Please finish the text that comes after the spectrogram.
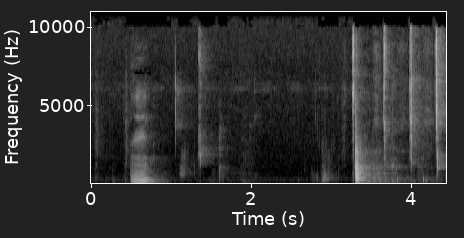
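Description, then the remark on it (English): Someone drinks a fizzy hard orange drink: a short hum and a few soft clicks, a pause, then a sudden crackling burst of fizz with slurping sips and sharp little pops. “Ooh, a grape and then drinking this hard orange.”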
